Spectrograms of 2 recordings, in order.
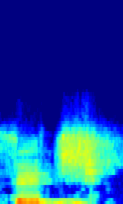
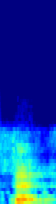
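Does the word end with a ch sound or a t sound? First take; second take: ch sound; t sound. First: The word ends with a ch sound. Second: The word ends with a plain t sound. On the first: The speaker calls it wrong. "one of the most common mistakes that I hear is to make that ch sound" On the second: The speaker calls it right. "it's actually just F I T"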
